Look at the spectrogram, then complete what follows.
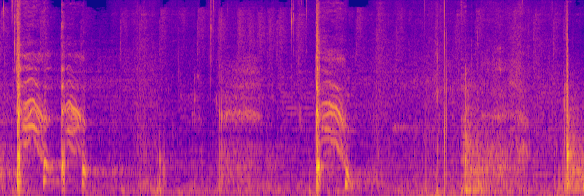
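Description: A man's short, loud cries and coughs, one sliding steeply down in pitch, as he reacts to the burn of extremely spicy fire noodles, over background music.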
